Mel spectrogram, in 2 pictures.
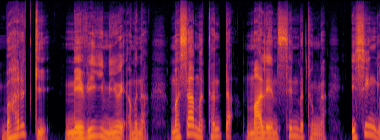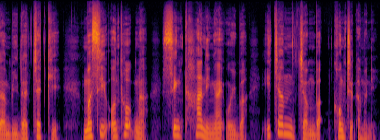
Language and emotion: Manipuri, surprised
